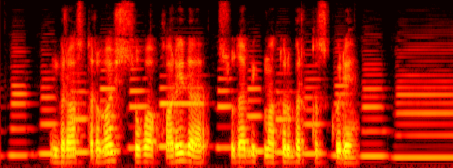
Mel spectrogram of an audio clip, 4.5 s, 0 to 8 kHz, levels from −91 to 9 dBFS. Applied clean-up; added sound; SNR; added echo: none; Wind instrument, woodwind instrument; 8 dB; none.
